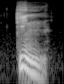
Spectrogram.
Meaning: 1. which 2. what
- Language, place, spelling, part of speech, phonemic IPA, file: Occitan, Béarn, quin, adjective, /kin/, LL-Q14185 (oci)-quin.wav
